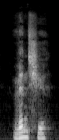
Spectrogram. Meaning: diminutive of wens
- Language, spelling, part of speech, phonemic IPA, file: Dutch, wensje, noun, /ˈwɛnʃə/, Nl-wensje.ogg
